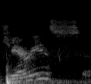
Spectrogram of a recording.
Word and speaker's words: Jairus: Jairus.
